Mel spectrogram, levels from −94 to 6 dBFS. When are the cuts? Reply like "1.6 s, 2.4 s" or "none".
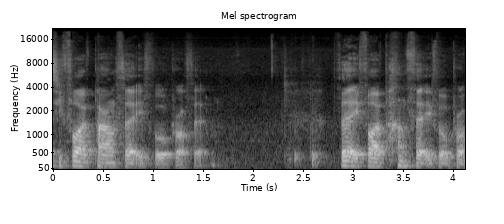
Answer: none

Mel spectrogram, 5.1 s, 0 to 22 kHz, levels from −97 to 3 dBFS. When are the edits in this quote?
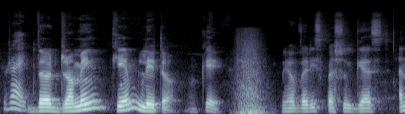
2.9 s

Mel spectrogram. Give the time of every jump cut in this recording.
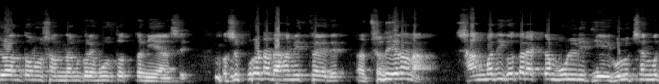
none

